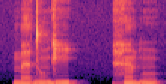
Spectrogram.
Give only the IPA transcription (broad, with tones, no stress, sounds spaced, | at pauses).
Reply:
m ɛ˧ d ũ˧ ɡ i˦ | h ɛ̃˧ b ũ˨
